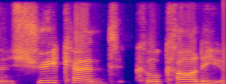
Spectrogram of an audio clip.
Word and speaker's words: Shreekant Kulkarni: another episode of kasatoshi and today we have srikant kulkarni of green hashes did i get that correct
